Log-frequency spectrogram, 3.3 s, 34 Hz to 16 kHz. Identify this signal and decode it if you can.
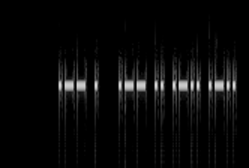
Morse code, heard as a keyed tone, about 30 wpm, 700 Hz. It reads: WE WILL
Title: Sets of 5 Words Encore 30wpm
